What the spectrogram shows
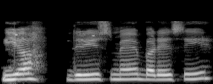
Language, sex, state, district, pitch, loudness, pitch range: Hindi, female, Bihar, Vaishali, 235 Hz, -15 LUFS, 225-240 Hz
